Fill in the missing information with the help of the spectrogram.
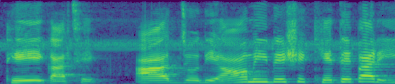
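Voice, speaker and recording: A woman voicing a sharp-tongued elder sister-in-law in a village cartoon story. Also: medium pitch, moderate pace, lightly acted. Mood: taunting, challenging. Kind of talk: Bengali cartoon dialogue.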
